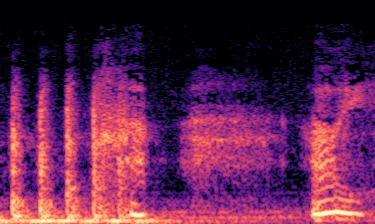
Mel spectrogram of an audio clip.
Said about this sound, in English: he knocked at my door.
